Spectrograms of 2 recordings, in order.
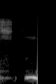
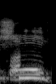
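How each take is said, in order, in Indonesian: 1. Konsonannya adalah bunyi s tebal. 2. Konsonannya adalah bunyi sh. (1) "tapi si ya" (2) "Jangan shi"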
